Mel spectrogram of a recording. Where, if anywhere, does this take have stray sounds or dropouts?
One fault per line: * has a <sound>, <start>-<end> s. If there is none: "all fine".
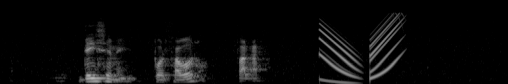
* has a chirp, 3.2-4.1 s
